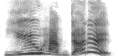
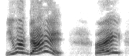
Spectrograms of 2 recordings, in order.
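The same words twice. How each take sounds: First: Said in the usual way. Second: Higher, louder cheer on "done"; excited repeat. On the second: Real, not acted. Repeating the praise to members, excited. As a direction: lift "done" up in triumph.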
